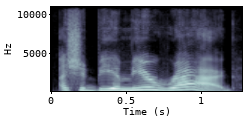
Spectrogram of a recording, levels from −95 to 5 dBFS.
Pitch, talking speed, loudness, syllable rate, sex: 250 Hz, 280 wpm, -15 LUFS, 6.0 syllables/s, female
